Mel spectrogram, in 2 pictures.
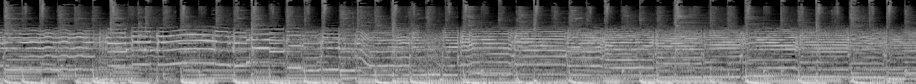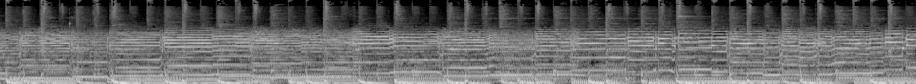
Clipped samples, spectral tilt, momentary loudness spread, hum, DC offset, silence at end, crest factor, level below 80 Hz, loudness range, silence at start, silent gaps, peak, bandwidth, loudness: under 0.1%; -4.5 dB/octave; 3 LU; none; under 0.1%; 0 s; 12 dB; -18 dBFS; 1 LU; 0 s; none; 0 dBFS; over 20 kHz; -12 LUFS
